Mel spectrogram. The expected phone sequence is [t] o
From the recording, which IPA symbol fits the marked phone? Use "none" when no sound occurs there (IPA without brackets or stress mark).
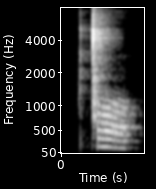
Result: ǀ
